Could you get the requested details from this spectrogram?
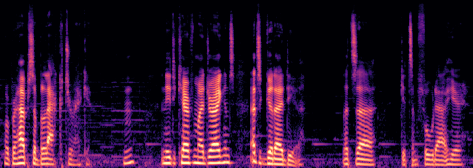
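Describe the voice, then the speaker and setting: A gaming host with a medium-pitched, fairly bright voice plays a roleplay character. He improvises playful gameplay commentary, thinking aloud to his viewers.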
